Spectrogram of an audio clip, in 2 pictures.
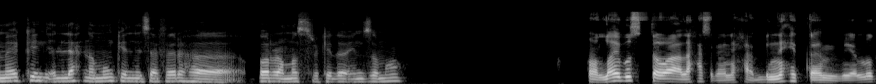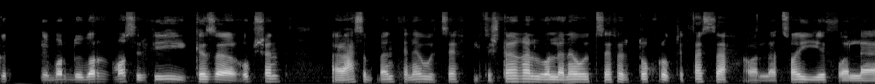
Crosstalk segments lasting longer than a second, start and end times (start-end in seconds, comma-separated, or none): none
